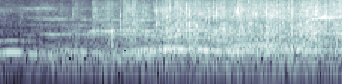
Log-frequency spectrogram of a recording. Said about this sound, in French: Là, ça applaudit.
